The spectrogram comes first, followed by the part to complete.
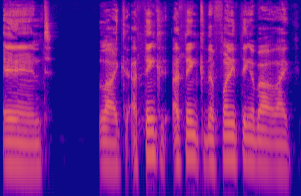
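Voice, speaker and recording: An American graphic designer and business owner in his thirties, born in New York and raised in Virginia, is a guest in a casual interview. His lowish voice is clear and resonant, his tone steady and unhurried, as he rambles with lots of "like" and self-corrections.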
